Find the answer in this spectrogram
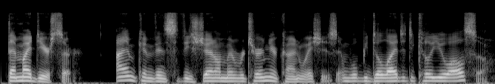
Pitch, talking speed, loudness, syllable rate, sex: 150 Hz, 265 wpm, -18 LUFS, 7.2 syllables/s, male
